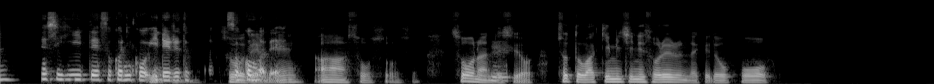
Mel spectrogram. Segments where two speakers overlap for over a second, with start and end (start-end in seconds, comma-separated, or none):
1.5-2.9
